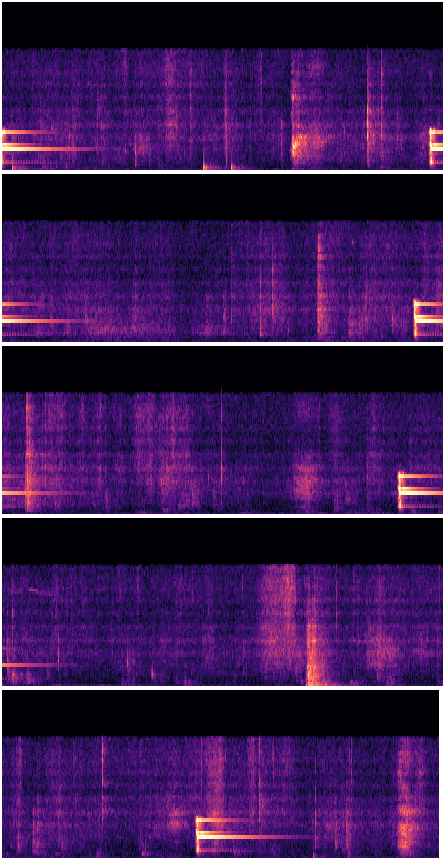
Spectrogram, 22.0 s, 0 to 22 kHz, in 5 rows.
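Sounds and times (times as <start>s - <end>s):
metallic dings: 0.0s - 1.2s, 4.2s - 5.7s, 8.4s - 9.9s, 12.8s - 14.1s, 19.6s - 21.0s
soft knocks and rustles: 0.0s - 3.1s
low room hum: 0.0s - 22.0s.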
